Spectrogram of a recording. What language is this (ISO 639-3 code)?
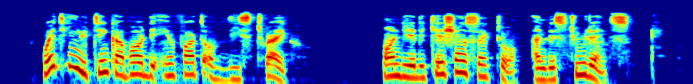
pcm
